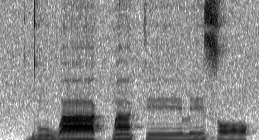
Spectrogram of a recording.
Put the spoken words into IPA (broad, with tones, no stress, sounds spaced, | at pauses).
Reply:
d ũ˨ w aː˦ ɡ͡b ã˦ k eː˨ l e˦ z ɔ˦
